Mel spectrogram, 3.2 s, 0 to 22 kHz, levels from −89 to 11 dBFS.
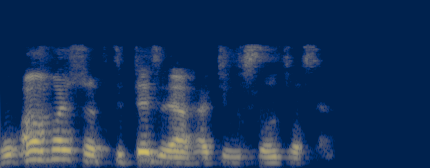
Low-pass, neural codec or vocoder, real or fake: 7.2 kHz; codec, 16 kHz, 0.9 kbps, LongCat-Audio-Codec; fake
